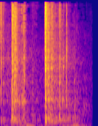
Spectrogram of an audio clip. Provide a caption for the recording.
Sound of a chair which position is being changed.
Taken with a Zoom H recorder, near chair legs.
Taken in the UPF Poblenou plaza.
